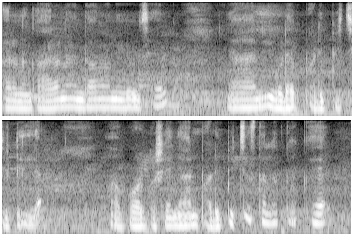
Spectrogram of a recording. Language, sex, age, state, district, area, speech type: Malayalam, female, 60+, Kerala, Pathanamthitta, rural, spontaneous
